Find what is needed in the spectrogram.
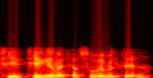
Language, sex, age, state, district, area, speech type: Hindi, male, 30-45, Madhya Pradesh, Ujjain, urban, conversation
